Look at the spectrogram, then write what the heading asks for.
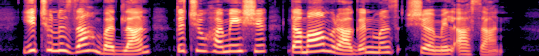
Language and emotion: Kashmiri, neutral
